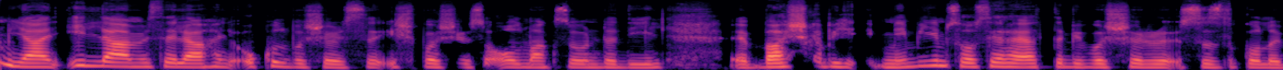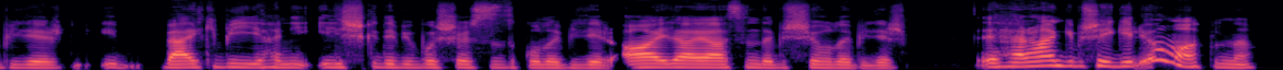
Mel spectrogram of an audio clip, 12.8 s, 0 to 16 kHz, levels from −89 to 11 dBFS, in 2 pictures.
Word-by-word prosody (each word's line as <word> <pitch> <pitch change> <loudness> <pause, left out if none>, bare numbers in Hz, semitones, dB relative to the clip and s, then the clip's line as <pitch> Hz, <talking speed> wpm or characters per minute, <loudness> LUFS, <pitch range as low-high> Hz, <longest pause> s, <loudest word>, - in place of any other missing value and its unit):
mı? 295 - +4
Yani, 195 -3 +4
illa 240 -5 +5
mesela, 195 -2 +1
hani, 195 - -6
okul 220 -4 -4
başarısı, 170 -1 -4
iş - - -9
başarısı 175 -1 -4
olmak 175 -1 -2
zorunda 170 -1 -3
değil, 165 +1 -4 0.4
e, 165 +1 -3
başka 195 +3 +5
bir 195 -3 -4
ne 175 0 -3
bileyim 250 +2 -1
sosyal 205 -2 0
hayatta 185 0 +2
bir 180 - -4
başarısızlık 175 0 -2
olabilir, 155 -2 -2 0.2
i - - -6 0.3
belki 170 +2 +4
bir, 180 -2 -3
hani, 170 -1 -4
ilişkide 170 0 -3
bir 160 -1 -7
başarısızlık 160 -1 -5
olabilir. 150 -1 -2
Aile 175 +1 +6
hayatında 170 -1 +4
bir 155 - -9
şey 165 - -2
olabilir. 140 -3 -5 0.3
E, 195 - +2
herhangi 235 +4 +4
bir 225 - -5
şey 240 - +3
geliyor 225 +5 +1
mu - - +6
aklına? 170 -5 -2
175 Hz, 195 wpm, -25 LUFS, 165-195 Hz, 0.4 s, Aile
